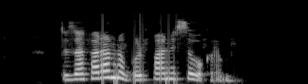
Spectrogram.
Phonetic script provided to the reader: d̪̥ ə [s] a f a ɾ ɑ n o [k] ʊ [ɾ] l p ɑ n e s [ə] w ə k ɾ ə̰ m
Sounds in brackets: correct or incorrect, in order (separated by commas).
incorrect, incorrect, incorrect, correct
